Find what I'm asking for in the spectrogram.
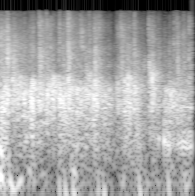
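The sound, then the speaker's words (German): An audience applauds steadily, a dense wash of many hands clapping at a constant, fairly loud level without pauses, with faint voices mixed underneath. “ich wollte seinen Applaus nicht abwenden”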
